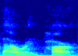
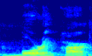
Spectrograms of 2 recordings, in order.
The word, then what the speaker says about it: Bowering Park: going there now, was, I know it's called Boring Park, it's boring. I was mispronouncing it at the time, or misunderstanding what the pronunciation was.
